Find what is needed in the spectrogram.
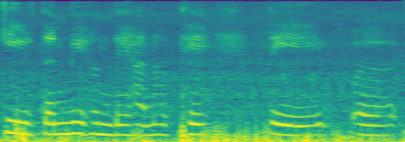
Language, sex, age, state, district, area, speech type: Punjabi, female, 18-30, Punjab, Mansa, urban, spontaneous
